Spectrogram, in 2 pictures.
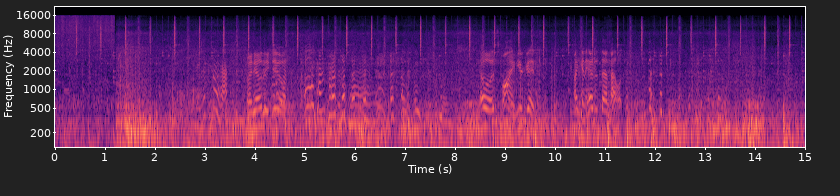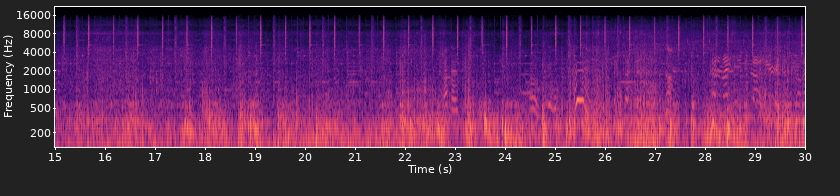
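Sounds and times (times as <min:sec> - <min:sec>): faint regular ticking: 0:00.0 - 0:30.0.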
